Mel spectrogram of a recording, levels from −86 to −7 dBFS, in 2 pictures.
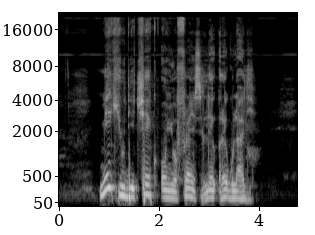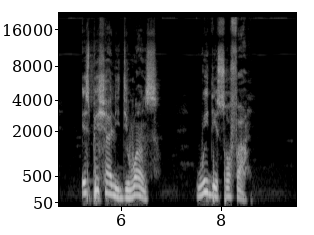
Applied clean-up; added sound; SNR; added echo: none; none; none; none.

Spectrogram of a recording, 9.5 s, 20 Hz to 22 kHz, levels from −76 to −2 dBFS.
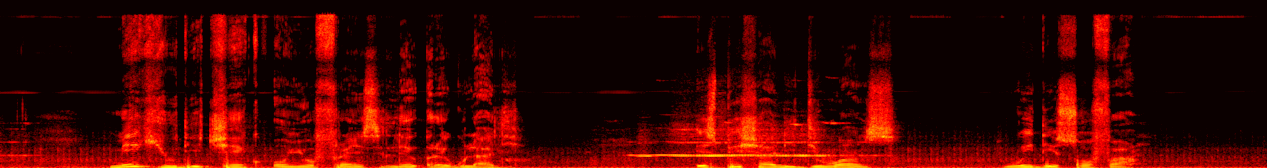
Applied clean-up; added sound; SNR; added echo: none; Squeak / Idling; 8 dB; none.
